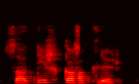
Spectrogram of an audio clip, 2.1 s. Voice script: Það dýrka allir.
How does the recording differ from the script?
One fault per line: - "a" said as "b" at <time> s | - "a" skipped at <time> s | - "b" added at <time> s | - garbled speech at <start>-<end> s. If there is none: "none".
none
